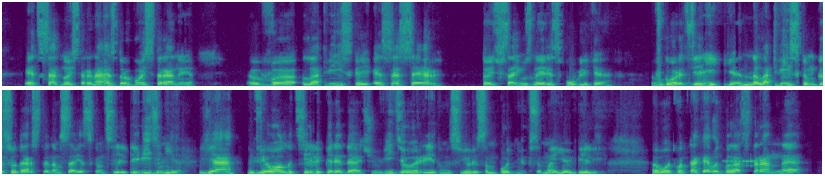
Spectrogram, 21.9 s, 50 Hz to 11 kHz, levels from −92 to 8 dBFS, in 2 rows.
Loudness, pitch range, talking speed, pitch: -17 LUFS, 155-220 Hz, 110 wpm, 175 Hz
